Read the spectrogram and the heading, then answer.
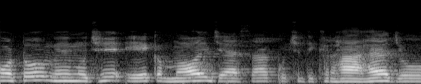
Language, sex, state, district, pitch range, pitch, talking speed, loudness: Hindi, male, Bihar, West Champaran, 140-165 Hz, 150 Hz, 155 wpm, -16 LUFS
